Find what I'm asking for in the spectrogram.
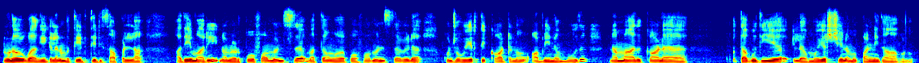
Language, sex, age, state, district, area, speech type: Tamil, female, 18-30, Tamil Nadu, Tiruvannamalai, urban, spontaneous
